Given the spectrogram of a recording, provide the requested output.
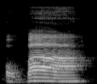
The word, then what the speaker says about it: Oba: The term for a woman, you'll see the mark here, is Oba, and it's a high tone and a low tone following.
